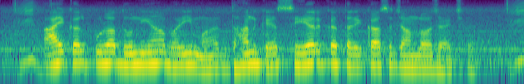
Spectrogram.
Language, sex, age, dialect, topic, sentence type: Maithili, male, 25-30, Angika, banking, statement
